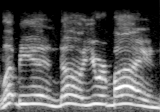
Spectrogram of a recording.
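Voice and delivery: play-acted screaming, very high-pitched. Retelling a wrestling segment where one wrestler screams at another: imitating someone screaming. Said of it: "he's screaming at her".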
